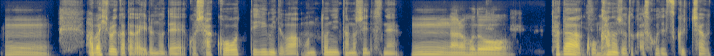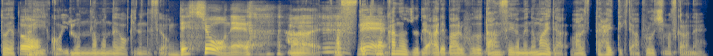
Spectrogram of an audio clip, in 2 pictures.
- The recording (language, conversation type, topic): Japanese, podcast, 新しい人とつながるとき、どのように話しかけ始めますか？
- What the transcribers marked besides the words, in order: chuckle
